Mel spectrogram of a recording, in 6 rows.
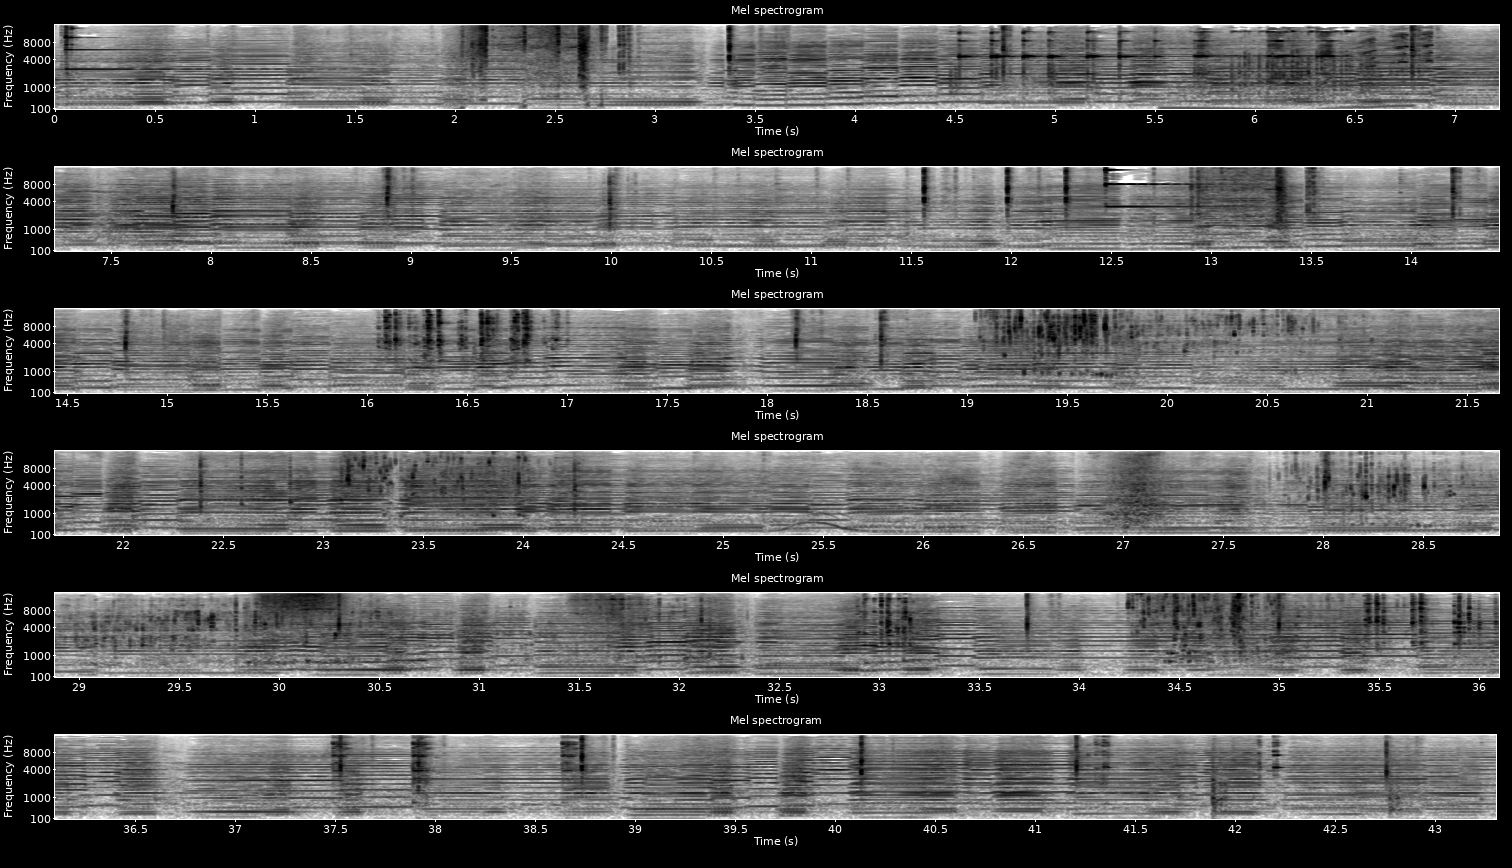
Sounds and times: Music: 0.0 - 43.3.

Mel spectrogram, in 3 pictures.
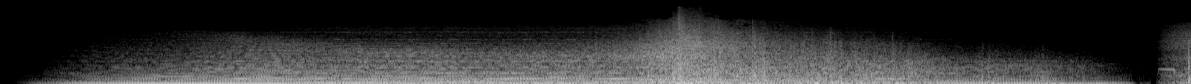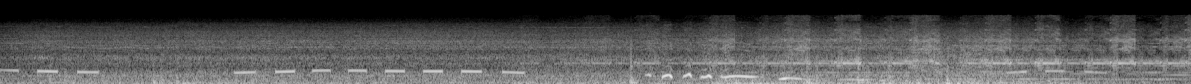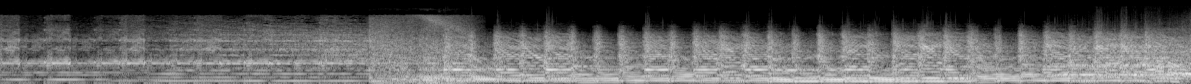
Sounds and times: Music: 0.2 - 12.8, 18.9 - 35.7.

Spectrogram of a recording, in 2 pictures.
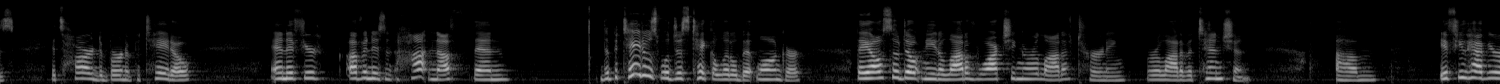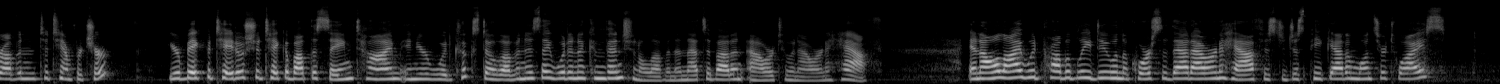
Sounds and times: Speech: 0.0 - 2.0, 2.7 - 5.2, 5.9 - 8.0, 8.6 - 12.6, 13.4 - 13.8, 14.4 - 23.8, 24.7 - 29.5.

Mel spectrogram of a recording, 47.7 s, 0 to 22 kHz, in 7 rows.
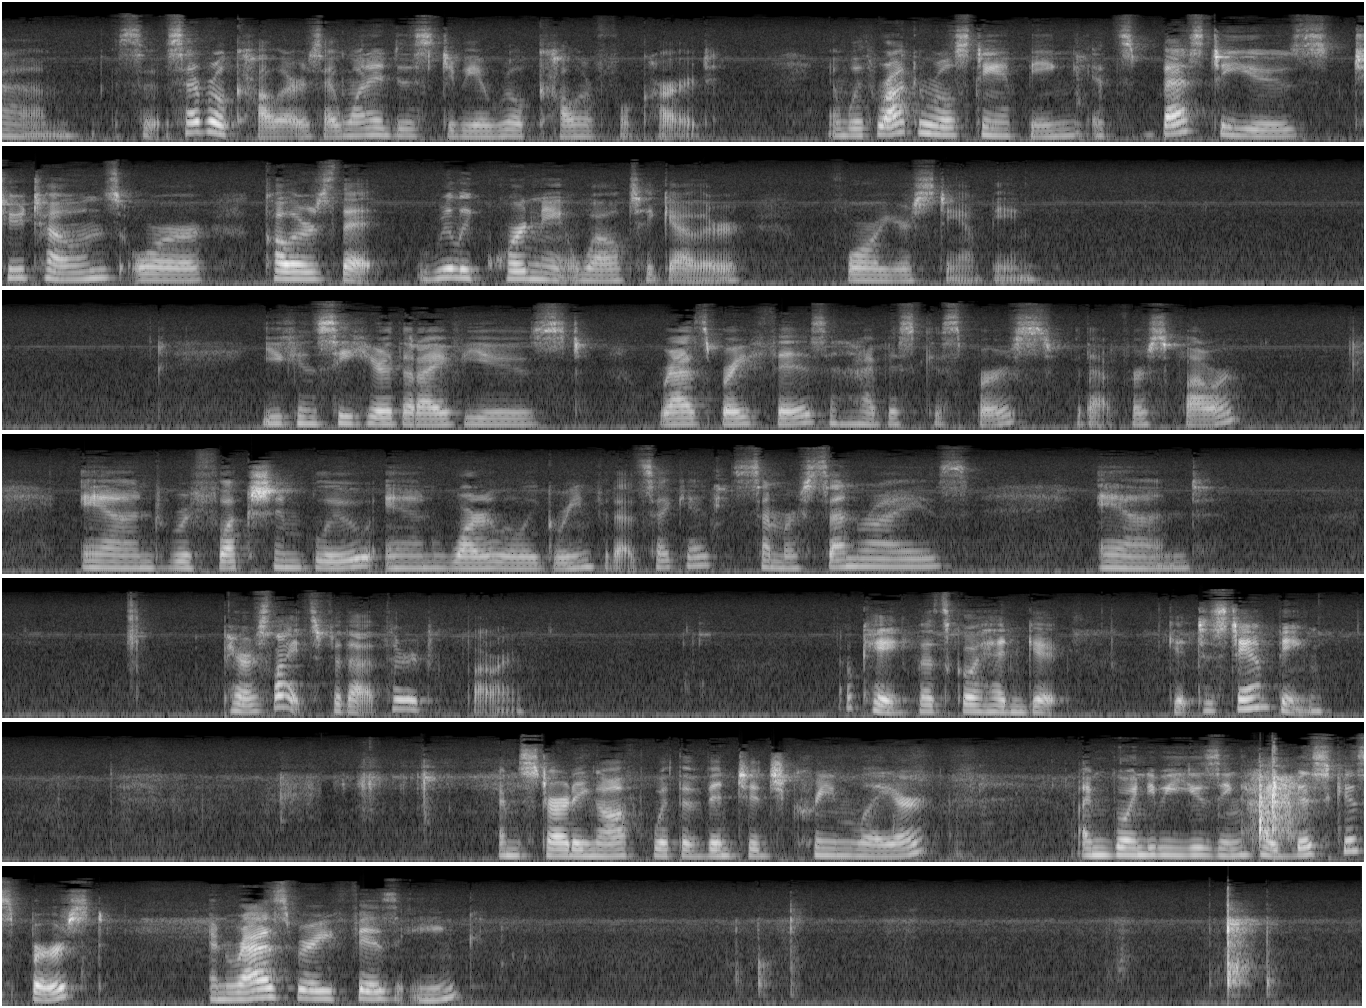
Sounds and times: Speech: 0.0 - 12.0, 15.0 - 19.9, 20.8 - 25.3, 25.9 - 26.6, 28.4 - 29.9, 31.4 - 33.9, 36.5 - 38.8, 39.4 - 43.3.

